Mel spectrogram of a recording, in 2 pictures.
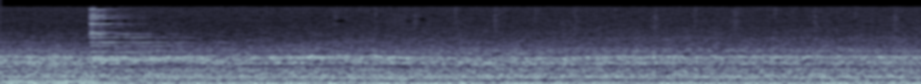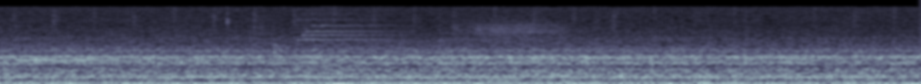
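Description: Music plays.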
